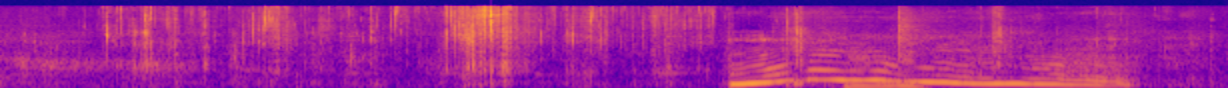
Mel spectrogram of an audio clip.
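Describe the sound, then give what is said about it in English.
Crackly crunching of a bite into freshly made capirotada, with irregular chewing crunches for a few seconds, followed by a loud, drawn-out voiced hum with rising and falling pitch. “Okay, ready? Take a crunch.”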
